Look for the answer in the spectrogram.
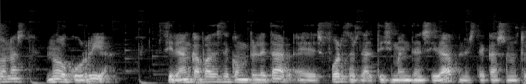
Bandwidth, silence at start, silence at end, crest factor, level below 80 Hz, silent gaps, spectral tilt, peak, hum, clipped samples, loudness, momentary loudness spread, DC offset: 7.6 kHz; 0 s; 0 s; 12 dB; -46 dBFS; none; -7.5 dB/octave; -4 dBFS; none; under 0.1%; -17 LUFS; 7 LU; under 0.1%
